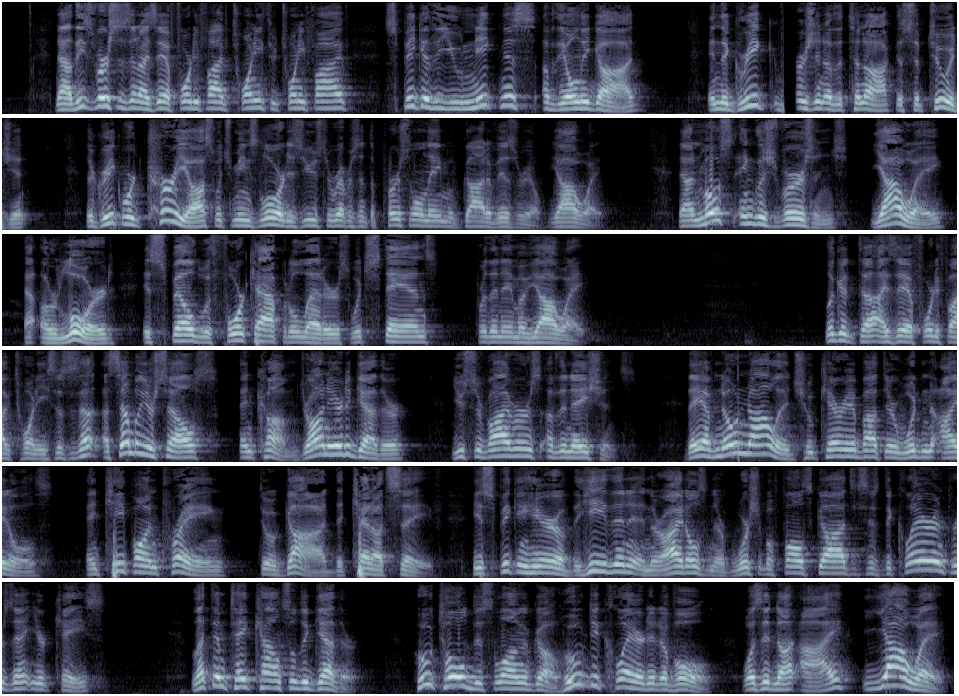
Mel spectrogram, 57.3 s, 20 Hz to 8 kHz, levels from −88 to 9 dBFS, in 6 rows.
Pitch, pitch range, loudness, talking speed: 155 Hz, 135-180 Hz, -19 LUFS, 155 wpm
